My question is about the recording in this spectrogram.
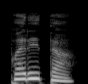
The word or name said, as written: ಪರೀತ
